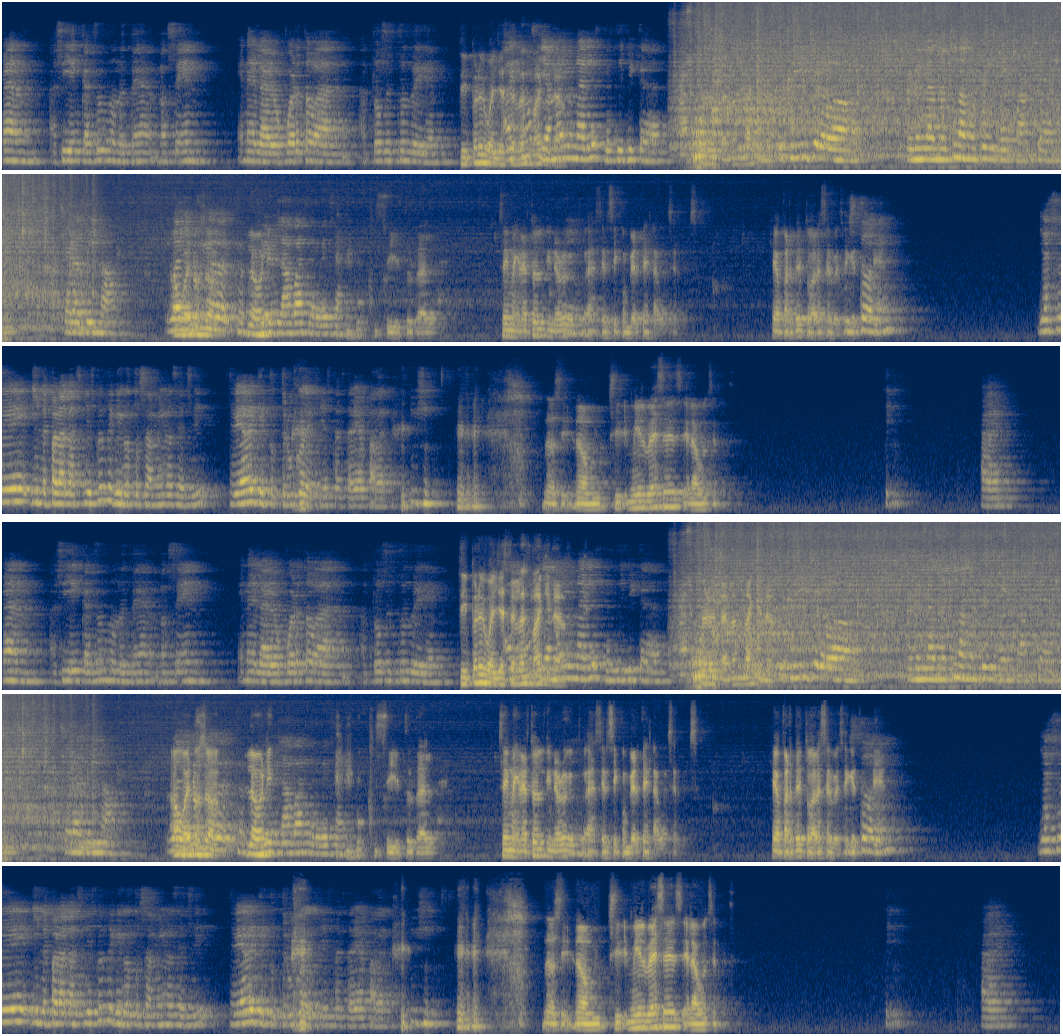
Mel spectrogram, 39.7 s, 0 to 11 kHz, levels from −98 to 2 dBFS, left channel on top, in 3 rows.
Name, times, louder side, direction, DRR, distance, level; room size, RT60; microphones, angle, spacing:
voice 1, 0.0-2.5 2.9-5.6 6.3-8.3 9.7-10.7 11.3-13.3 14.0-14.7 15.3-17.6 20.2-20.5 23.8-24.4 26.2-29.0 29.3-31.3 31.6-31.9 37.5-37.6 38.7-39.0, left 2 dB, 75° left, 5 dB, 1.1 m, -24 dB
voice 2, 5.7-7.0 8.7-9.7 15.3-16.0 16.3-16.6 17.5-18.7 19.5-21.7 22.9-24.2 30.1-30.3 31.5-31.6 32.2-35.5, right 5 dB, 50° right, 17 dB, 0.4 m, -22 dB
Toilet flush, 8.3-15.0 15.4-15.5 15.7-15.8 16.0-16.1 18.7-18.8 20.1-20.2, left 1 dB, 10° left, 1.1 m, -27 dB
15.5 x 8.9 x 6.0 m, 0.80 s
head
